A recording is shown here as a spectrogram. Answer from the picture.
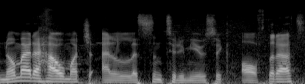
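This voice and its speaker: A man with a Swedish accent, fairly low pitch, ordinary pitch variation and a moderate pace. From Sweden. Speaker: gaming streamer. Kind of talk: casual live stream chat.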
